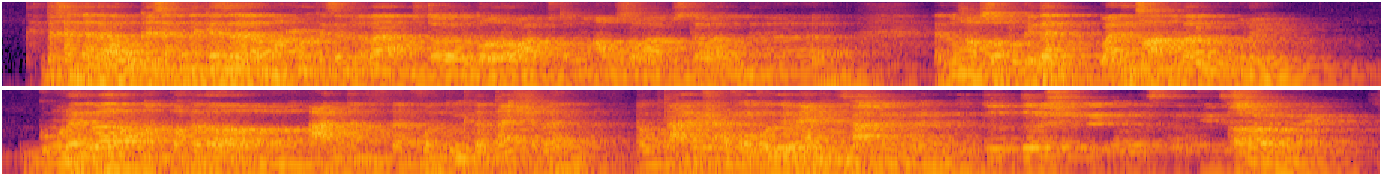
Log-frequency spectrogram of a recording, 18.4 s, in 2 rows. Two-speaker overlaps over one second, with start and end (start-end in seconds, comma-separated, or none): 13.7-15.5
